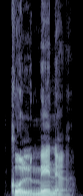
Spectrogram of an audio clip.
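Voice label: "COLMENA", Spanish; mekanta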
